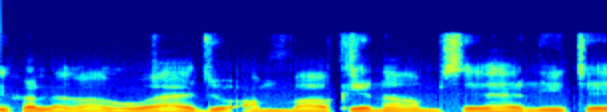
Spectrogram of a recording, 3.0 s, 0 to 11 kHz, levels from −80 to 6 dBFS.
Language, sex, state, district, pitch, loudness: Hindi, male, Delhi, New Delhi, 105 Hz, -16 LUFS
